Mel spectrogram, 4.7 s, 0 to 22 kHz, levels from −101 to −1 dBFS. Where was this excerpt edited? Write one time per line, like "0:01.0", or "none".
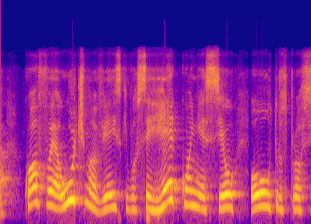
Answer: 0:03.7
